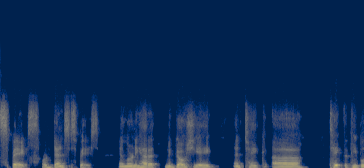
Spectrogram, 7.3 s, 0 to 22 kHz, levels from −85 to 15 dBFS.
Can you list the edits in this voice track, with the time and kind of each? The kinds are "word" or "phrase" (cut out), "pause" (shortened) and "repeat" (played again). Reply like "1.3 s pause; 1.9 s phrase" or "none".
1.4 s word; 4.9 s word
